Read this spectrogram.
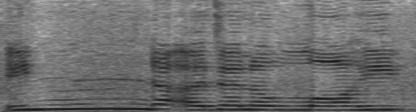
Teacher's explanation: نون کا غنہ ادا کرنا ہے, اللہ کا نام پر پڑھنا ہے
